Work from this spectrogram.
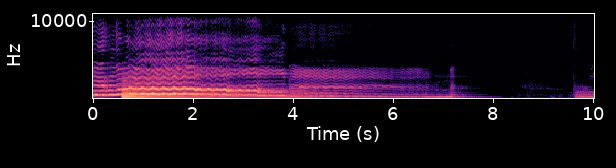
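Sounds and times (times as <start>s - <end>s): piano: 0.0s - 6.2s
soprano singing: 0.0s - 7.4s.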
